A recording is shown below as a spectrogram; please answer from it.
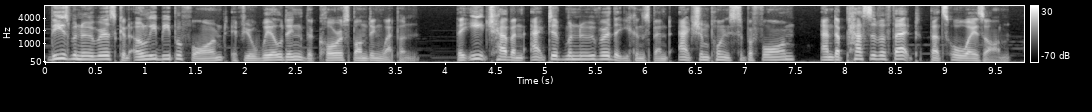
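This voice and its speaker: A man's voice: medium pitch, big pitch swings, fairly quick, a little mellow, no echo. A man narrating a scripted tabletop game rules guide, instructional with playful asides. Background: background music.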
